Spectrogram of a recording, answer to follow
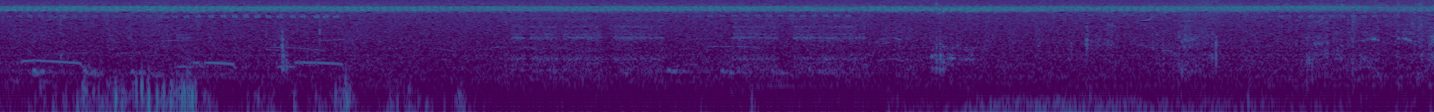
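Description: Faint outdoor evening ambience: a steady high-pitched insect drone, with a few short whistled bird calls in the first couple of seconds over low rustling. No clear elephant call stands out.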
